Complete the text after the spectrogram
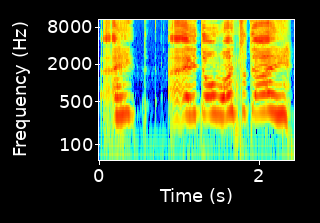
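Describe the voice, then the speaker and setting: An actor playing a timid male henchman in a comic dub, hesitant and pleading, with rough grammar. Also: extremely high pitch, flat delivery, takes it slowly, bright, forceful tone, no room sound, studio quality, exaggerated voice. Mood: fearful, pleading. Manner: hesitant, cowering, uneducated grammar.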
